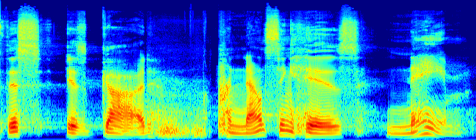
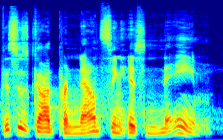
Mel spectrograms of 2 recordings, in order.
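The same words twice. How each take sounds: First: Slow, deliberate fill-in-the-blank read. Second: Said in the usual way. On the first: Shown as a demonstration. Pastor reading the blank on the handout to the congregation, slow and deliberate. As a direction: draw out each word like a prompt. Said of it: "it says". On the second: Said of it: "that's actually a fill in the blank".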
